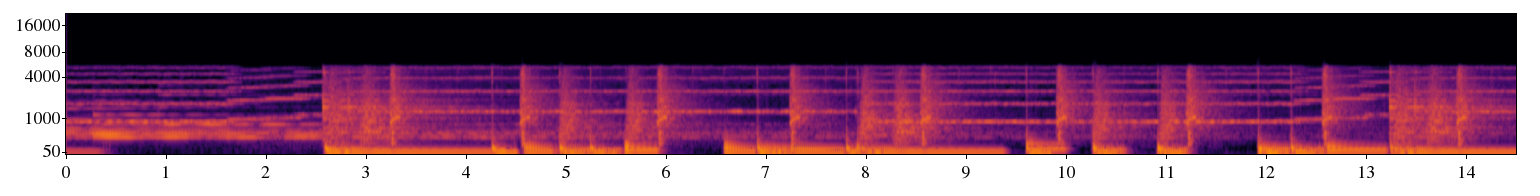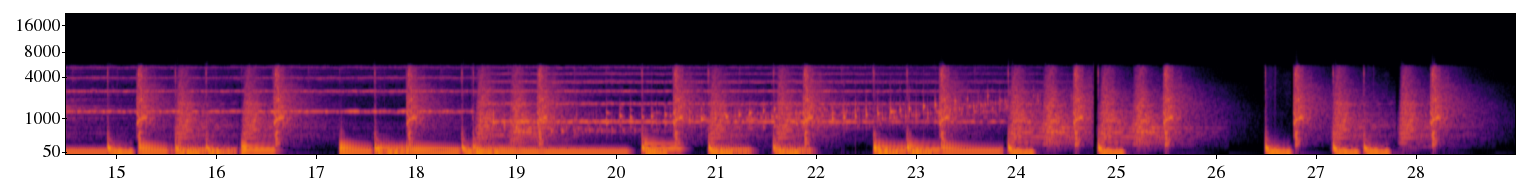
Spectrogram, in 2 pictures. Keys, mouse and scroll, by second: 1.8 click, 2.0 click, 2.1 click, 7.1 right click, 7.2 right click, 8.0 click, 11.1 click, 11.1 click, 11.9 click, 14.4 f, 14.4 scroll down 2, 15.3 scroll up 2, 23.5 click, 24.1 click, 26.4 click.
